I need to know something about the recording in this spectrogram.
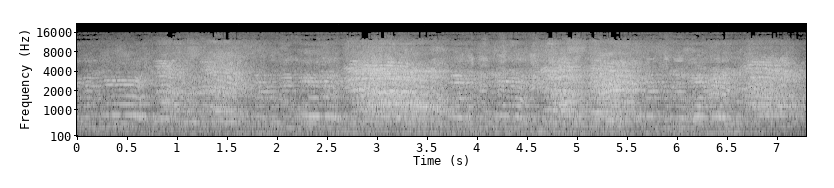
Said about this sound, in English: I was sitting there listening to people chanting and protesting in the audience.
